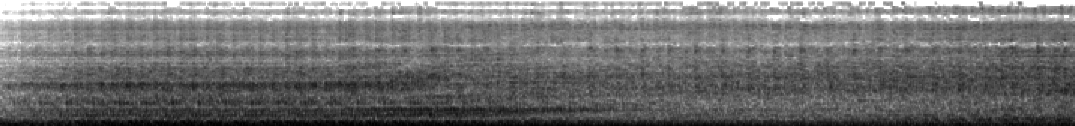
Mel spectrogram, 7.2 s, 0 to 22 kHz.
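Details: 2003 GMC 2500HD, LB7 6.6L Duramax diesel at idle: loud, steady clatter, fairly even knock about three per second, from bad injectors.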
